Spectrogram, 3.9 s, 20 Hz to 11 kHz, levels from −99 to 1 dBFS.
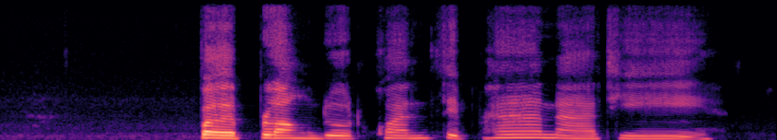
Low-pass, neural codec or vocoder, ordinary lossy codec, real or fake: none; vocoder, 22.05 kHz, 80 mel bands, WaveNeXt; none; fake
